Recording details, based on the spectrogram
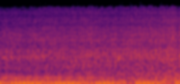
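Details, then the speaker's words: Engine just started and left to idle to get oil round, oil seen dripping underneath: loud idle with a rough, puffing low-end pulse over the clatter, described as a chuffing injector; cause unconfirmed. "We'll have to listen to Dean's chuffing injector."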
